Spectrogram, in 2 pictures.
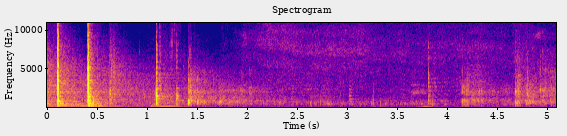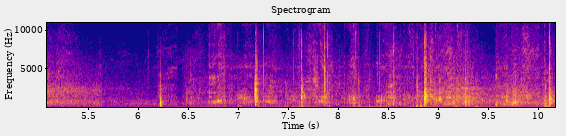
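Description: Hockey practice sounds on ice: sharp knocks of pucks and sticks in the first second or so, then scattered light clicks of a stick blade tapping pucks and skates scraping the ice, over a low steady hum.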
